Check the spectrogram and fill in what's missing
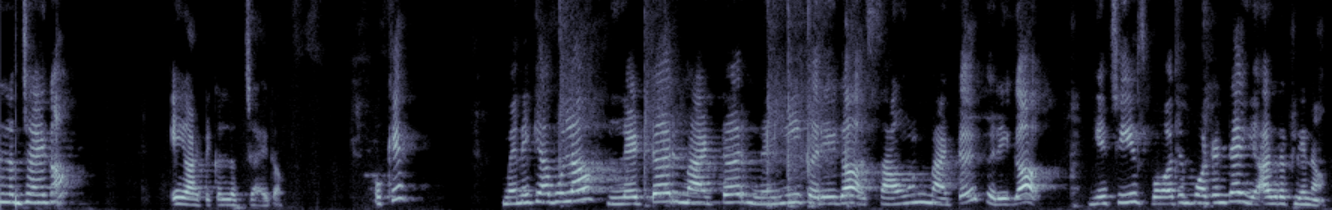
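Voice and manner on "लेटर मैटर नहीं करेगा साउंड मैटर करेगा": slow, word-by-word stress on "लेटर मैटर नहीं करेगा, साउंड मैटर करेगा"; "साउंड मैटर करेगा" drawn out slowly as the key rule; emphatic rule. Real, not acted. Teacher restates key rule.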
